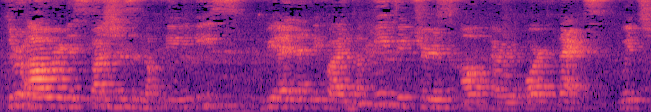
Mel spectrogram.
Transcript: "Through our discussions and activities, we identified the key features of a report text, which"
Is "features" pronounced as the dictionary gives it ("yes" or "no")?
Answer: no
